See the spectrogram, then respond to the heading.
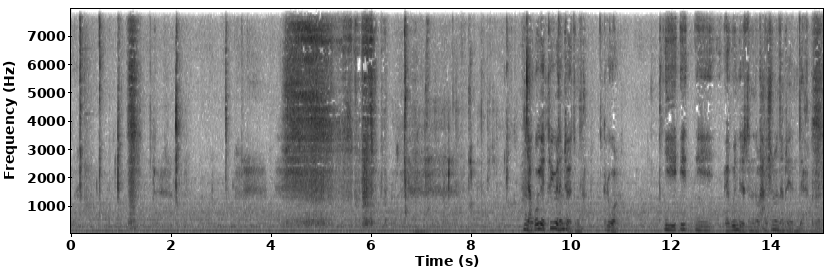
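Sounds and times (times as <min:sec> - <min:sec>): steady low hum: 0:00.0 - 0:15.0
noisy breath through nose: 0:01.1 - 0:01.5, 0:03.5 - 0:06.1, 0:14.8 - 0:15.0.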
